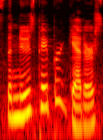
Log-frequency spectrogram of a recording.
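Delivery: plain reading voice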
